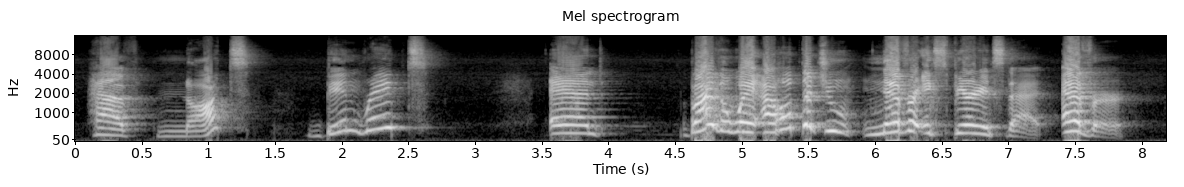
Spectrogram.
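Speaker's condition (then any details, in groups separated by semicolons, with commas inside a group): No condition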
